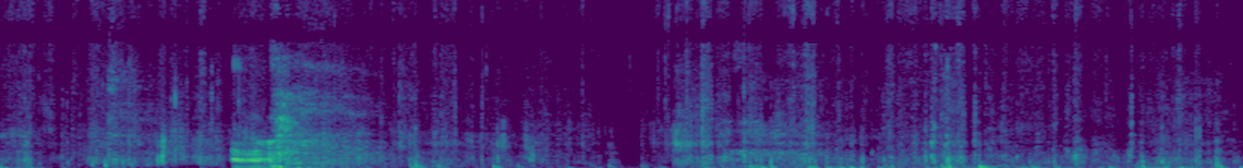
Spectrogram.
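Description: Quiet rustling and crumpling of a sewn fabric bag as it is worked by hand through a small turning gap in its lining to turn it right side out. A short vocal sound comes about two seconds in.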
